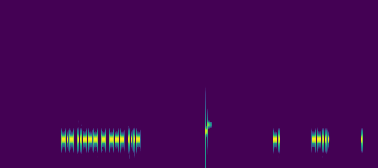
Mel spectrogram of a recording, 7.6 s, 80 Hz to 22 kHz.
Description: Morse code, heard as a keyed tone, about 43 wpm, spaced as for 23 wpm, 700 Hz. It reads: K2TOV N7E
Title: USA Call Signs - 5 Characters - 8x Character Spacing - 45wpm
